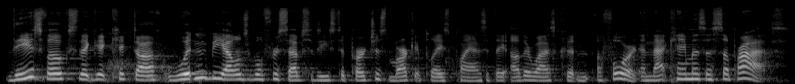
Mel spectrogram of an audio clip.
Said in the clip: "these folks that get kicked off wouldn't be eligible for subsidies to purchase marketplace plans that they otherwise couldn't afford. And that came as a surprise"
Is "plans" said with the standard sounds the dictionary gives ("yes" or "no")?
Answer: yes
